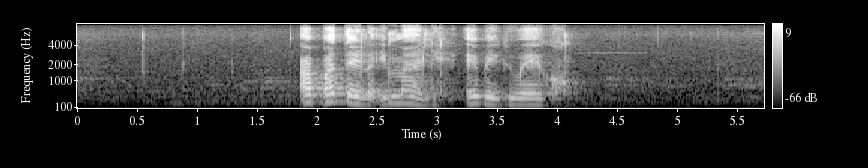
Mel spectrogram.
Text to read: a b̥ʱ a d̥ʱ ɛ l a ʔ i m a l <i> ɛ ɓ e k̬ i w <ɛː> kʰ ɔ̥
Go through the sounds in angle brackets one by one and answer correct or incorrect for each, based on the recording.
correct, correct

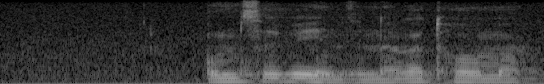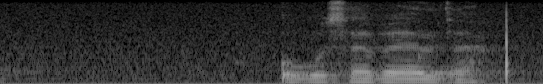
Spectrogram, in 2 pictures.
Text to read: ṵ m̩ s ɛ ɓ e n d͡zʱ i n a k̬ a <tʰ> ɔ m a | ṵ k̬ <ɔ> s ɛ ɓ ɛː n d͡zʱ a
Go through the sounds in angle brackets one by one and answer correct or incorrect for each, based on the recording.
correct, incorrect: u

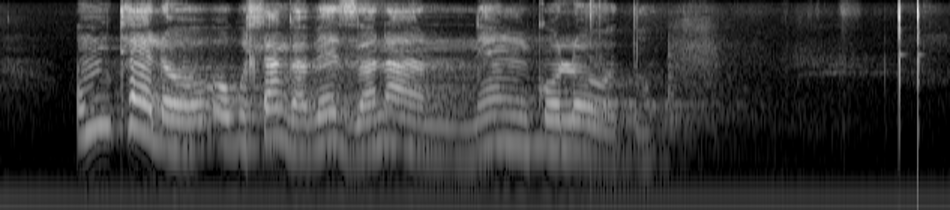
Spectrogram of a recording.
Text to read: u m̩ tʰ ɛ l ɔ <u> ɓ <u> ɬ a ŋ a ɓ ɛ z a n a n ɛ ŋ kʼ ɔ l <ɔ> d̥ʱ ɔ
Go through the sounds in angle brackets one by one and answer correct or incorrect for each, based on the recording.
incorrect: o, correct, incorrect: ɔː

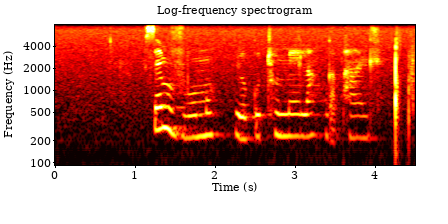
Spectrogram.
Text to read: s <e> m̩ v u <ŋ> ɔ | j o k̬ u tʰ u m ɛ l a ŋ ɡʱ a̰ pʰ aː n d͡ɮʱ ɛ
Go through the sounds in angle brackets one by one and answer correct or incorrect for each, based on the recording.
correct, incorrect: m

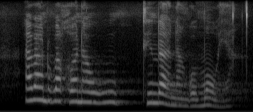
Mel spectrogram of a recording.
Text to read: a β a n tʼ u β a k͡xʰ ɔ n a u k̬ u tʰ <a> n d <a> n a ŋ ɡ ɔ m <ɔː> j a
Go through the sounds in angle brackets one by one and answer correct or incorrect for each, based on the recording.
incorrect: i, correct, correct

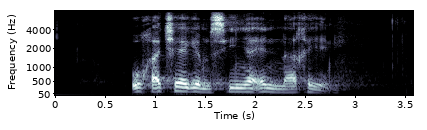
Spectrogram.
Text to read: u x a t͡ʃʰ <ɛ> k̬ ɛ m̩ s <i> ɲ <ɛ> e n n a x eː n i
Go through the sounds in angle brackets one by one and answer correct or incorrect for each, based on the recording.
correct, correct, incorrect: a

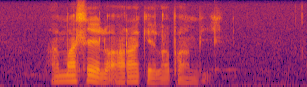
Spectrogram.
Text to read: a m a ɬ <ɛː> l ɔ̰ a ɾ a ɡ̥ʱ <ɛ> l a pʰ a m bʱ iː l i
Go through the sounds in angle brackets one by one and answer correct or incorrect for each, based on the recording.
incorrect: ɛ, correct

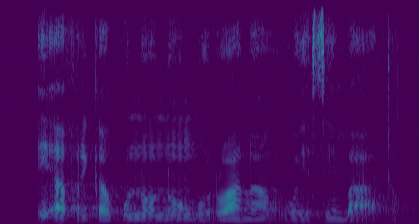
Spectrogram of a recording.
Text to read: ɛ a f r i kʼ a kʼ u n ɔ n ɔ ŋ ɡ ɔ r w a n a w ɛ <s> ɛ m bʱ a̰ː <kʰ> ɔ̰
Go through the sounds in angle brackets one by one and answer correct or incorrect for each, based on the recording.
correct, incorrect: tʰ

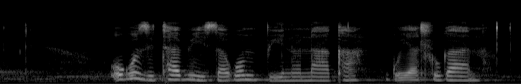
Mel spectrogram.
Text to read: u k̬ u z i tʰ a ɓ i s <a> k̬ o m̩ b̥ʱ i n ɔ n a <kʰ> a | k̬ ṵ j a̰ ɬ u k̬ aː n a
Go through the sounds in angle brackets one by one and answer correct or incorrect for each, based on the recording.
correct, correct

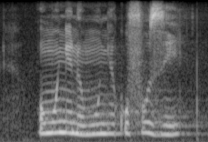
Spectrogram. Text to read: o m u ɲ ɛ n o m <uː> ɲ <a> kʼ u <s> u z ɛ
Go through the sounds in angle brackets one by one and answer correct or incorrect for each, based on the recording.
incorrect: u, incorrect: ɛ, incorrect: f

